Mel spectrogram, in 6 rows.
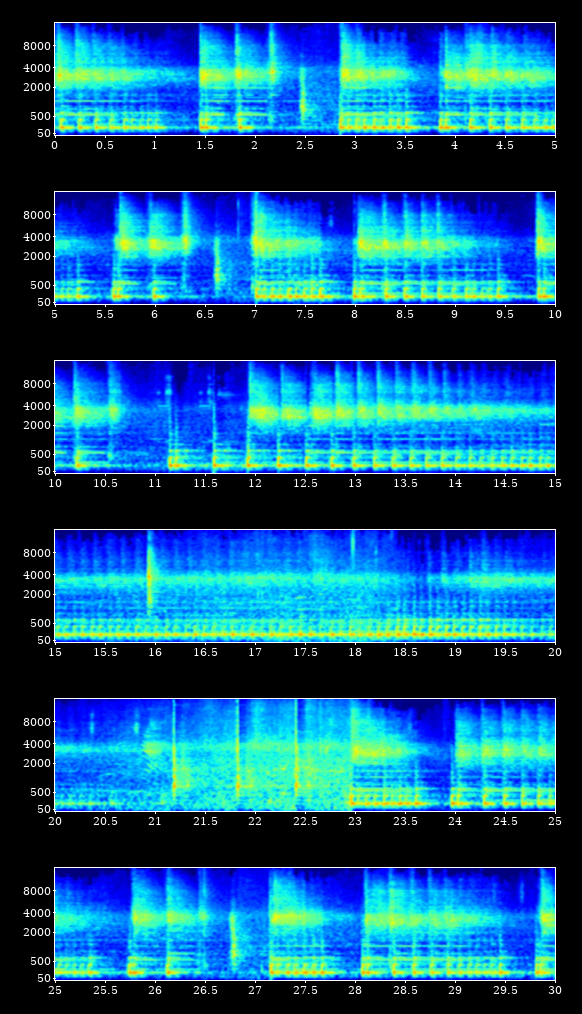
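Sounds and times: cymbals clashing: 0.0 - 30.0
large drum beaten in a roll: 0.0 - 30.0.

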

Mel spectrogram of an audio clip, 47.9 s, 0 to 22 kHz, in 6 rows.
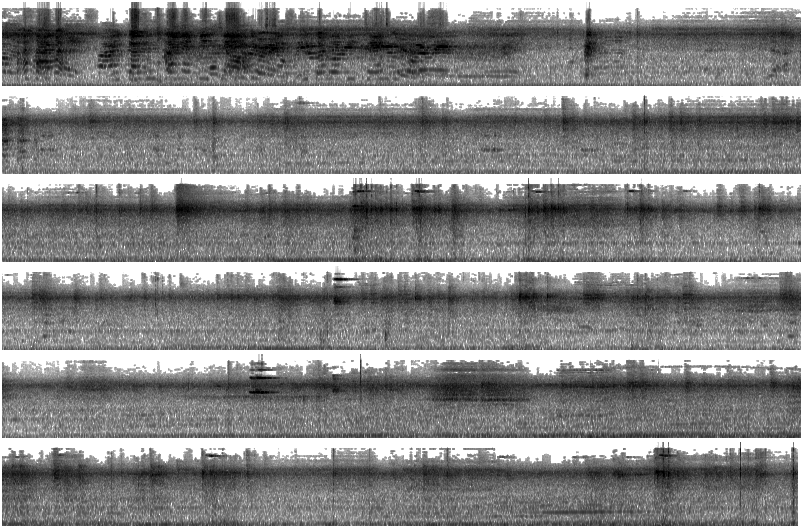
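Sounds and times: car engine and road rumble: 0.0 - 47.9.

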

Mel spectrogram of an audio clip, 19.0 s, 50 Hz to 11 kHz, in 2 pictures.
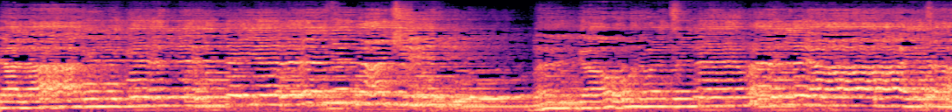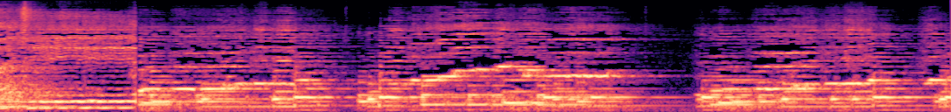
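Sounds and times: man singing a hymn note: 0.0 - 11.0
end-blown flute melody: 0.9 - 10.2, 10.8 - 19.0.

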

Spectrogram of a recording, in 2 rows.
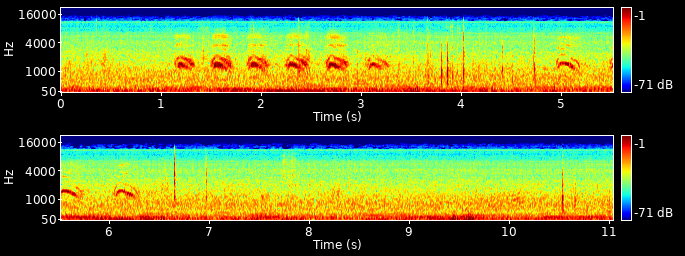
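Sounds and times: bird calling: 1.1 - 3.4, 4.9 - 6.4.

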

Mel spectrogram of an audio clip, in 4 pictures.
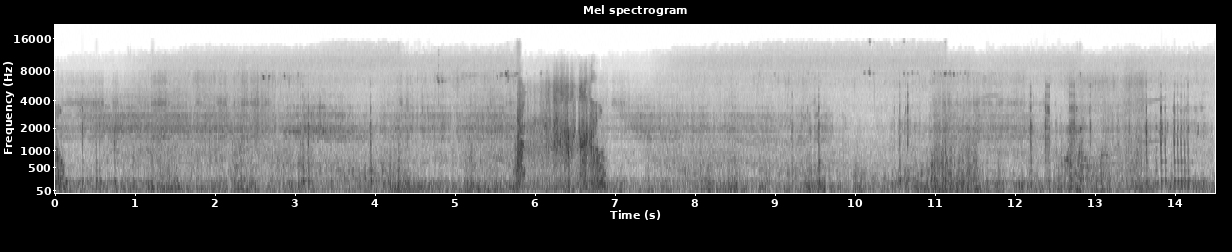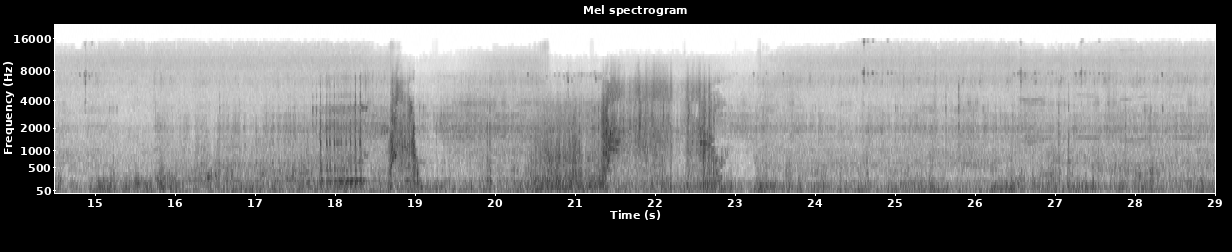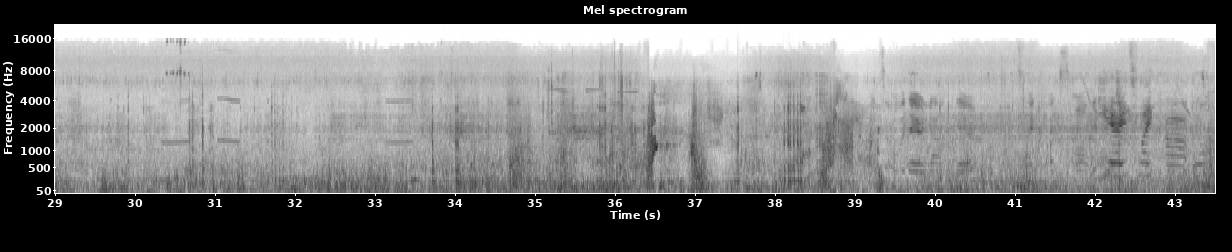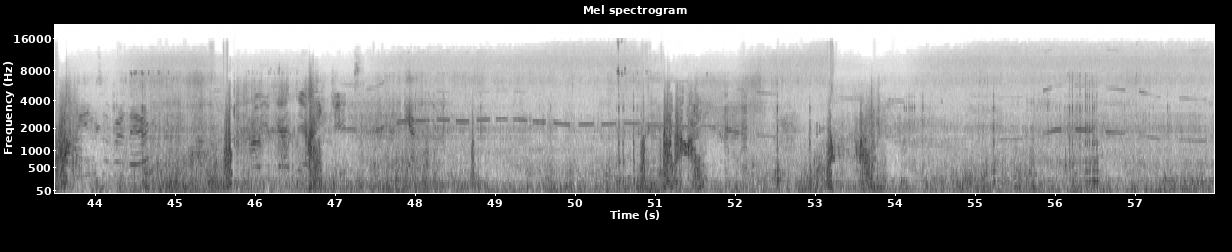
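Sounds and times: wind buffeting microphone: 0.0 - 57.9.

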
